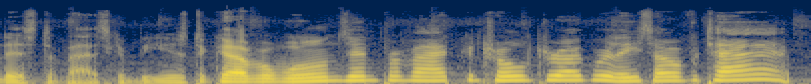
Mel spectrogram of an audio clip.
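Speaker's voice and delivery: put-on southern accent with swooping pitch; southern accent news reading. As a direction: read it in a playful southern accent. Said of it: "doing a southern accent for this story".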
